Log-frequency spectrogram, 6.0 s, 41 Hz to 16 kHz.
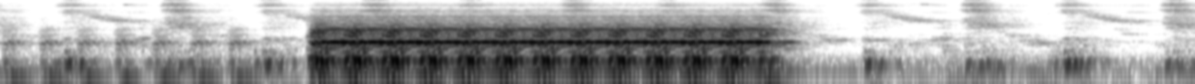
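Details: Loud rapid buzzing hammer with a steady high tone, about 158 pulses a minute, between softer knocking, from a Siemens Magnetom Avanto 1.5T scanner during a normal head examination; MRI scanner noise.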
